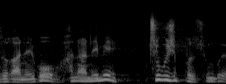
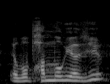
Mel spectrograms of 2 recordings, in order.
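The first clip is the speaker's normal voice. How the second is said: husband's plea; 5 semitones higher, 7 dB louder than usual. Retold or imitated. Husband with burned tongue at home.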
